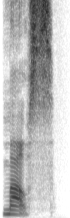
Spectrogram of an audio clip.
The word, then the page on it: mouse: noun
